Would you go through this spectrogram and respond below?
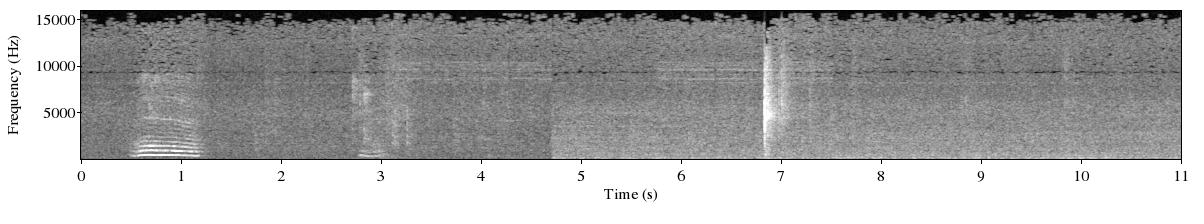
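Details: Maru, a pet cat, hailing its owner indoors: one loud, slightly falling meow with rich harmonics, then a short fainter meow. A steady low hum fills the rest, with a single sharp click.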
